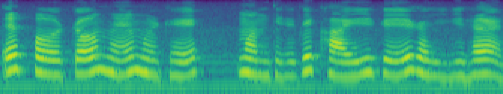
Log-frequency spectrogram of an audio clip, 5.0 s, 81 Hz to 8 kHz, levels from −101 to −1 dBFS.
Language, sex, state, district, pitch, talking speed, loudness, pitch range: Hindi, female, Madhya Pradesh, Umaria, 220 Hz, 105 wpm, -18 LUFS, 205-240 Hz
